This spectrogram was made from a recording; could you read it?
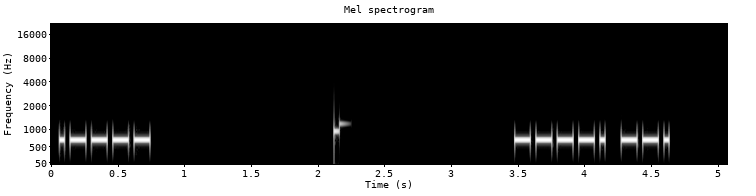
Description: Morse code, heard as a keyed tone, about 30 wpm, 700 Hz. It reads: 1 9G
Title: Single-Letter Single-Number 30wpm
